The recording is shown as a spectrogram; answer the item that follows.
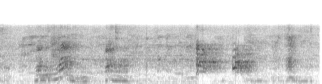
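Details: Eight-month-old Soft Coated Wheaten Terrier playing with another dog, on and off a couch, gives short sharp play barks and yips near the end, mixed with human voices and growly playful noises.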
